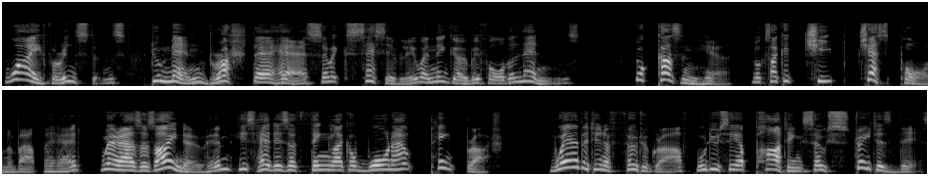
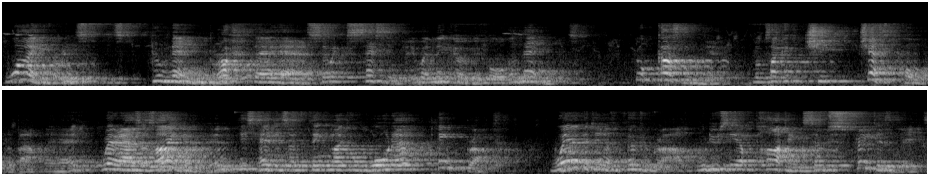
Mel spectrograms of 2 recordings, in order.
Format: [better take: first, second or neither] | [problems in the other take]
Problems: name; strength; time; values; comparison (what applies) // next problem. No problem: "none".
first | noise reduction (neural separator model SepFormer DNS4)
